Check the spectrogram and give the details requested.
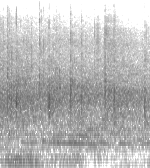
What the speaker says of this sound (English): a well-deserved round of applause. Standing ovation from the Cougar faithful amongst us.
